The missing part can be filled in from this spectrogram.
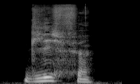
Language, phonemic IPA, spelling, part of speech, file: French, /ɡlif/, glyphes, noun, LL-Q150 (fra)-glyphes.wav
- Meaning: plural of glyphe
